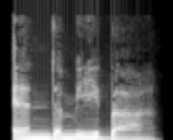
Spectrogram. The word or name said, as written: endamoebic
